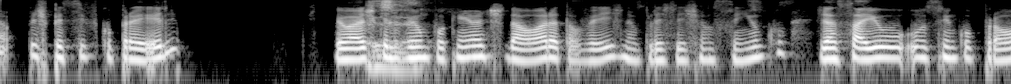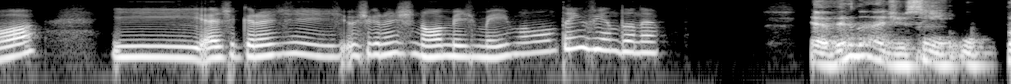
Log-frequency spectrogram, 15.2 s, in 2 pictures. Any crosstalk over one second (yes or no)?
no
